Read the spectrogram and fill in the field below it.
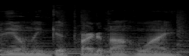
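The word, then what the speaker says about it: Hawaii (Hawaiʻi): When you say Hawaii, there's an okina between the two I's, so it's not like Hawaii. – My sister dragged me into this, help me. – And W's are pronounced as V, so it's like Hawaii, because there's okina.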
